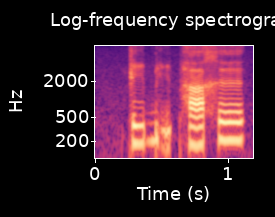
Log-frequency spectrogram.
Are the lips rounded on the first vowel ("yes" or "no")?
no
